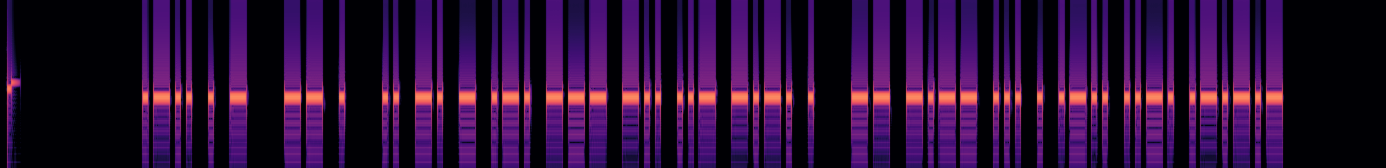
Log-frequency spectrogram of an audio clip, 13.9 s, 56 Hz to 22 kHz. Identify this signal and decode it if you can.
Morse code, heard as a keyed tone, about 22 wpm, 700 Hz. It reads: LET ME INTRODUCE MYSELF.
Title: Sentences from Top 1600 Words 22wpm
